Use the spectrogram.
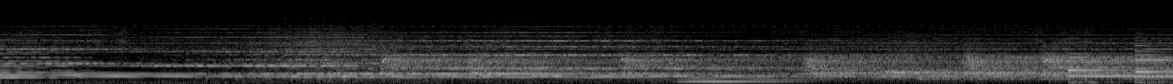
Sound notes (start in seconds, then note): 0.2 gentle music continues; 4.1 distant dog barking; 8.7 tranquil music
